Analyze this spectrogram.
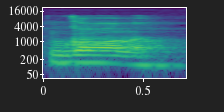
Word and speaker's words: Ngola: Então, essa nasal, ela não é uma sílaba. É ngola. São 2 sílabas só.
